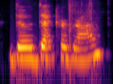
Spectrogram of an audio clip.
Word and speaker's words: Dodecagram: Dodecagram.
